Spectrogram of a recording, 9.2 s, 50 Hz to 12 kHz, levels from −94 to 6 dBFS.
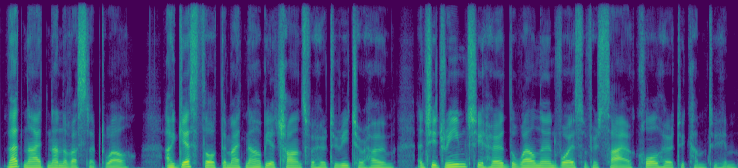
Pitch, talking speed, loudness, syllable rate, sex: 125 Hz, 255 wpm, -19 LUFS, 5.2 syllables/s, male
